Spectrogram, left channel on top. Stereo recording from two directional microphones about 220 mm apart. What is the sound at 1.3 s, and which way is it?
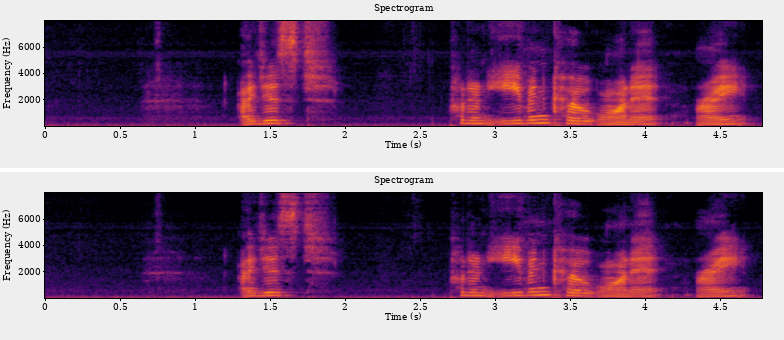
Speech, 15° left (ahead or behind).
